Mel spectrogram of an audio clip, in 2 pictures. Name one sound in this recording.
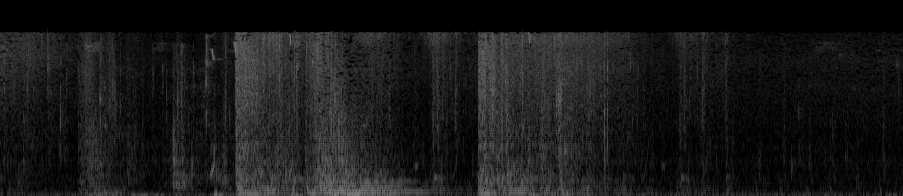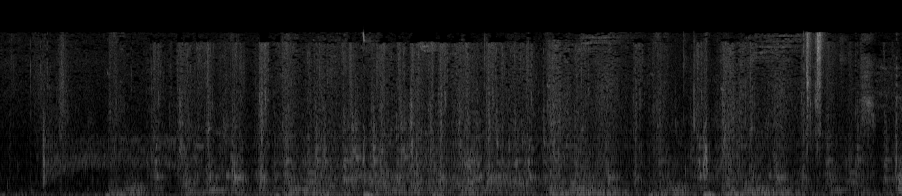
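Wooden walls snap into place with hollow thuds, one after another.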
